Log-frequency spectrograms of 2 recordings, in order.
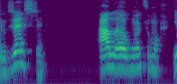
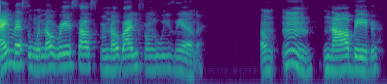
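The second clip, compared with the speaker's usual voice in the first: ordinary talk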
